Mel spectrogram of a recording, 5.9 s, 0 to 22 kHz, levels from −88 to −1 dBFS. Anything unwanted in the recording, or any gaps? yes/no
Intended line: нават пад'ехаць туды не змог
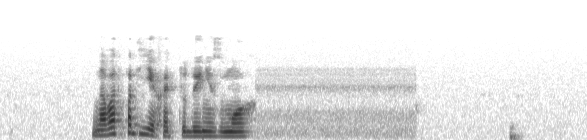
no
